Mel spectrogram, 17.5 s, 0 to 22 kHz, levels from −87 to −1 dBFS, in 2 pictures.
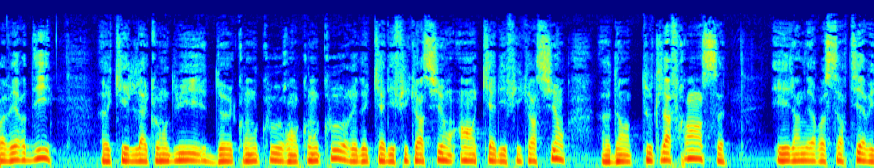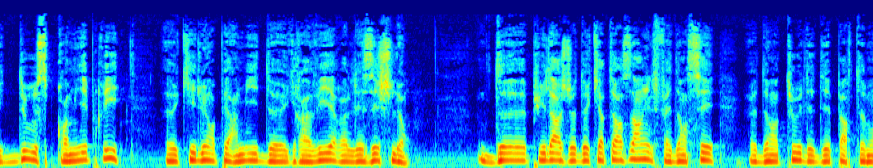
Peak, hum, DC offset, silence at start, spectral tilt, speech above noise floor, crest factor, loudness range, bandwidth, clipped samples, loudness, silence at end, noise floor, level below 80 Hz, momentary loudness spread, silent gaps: -6 dBFS; none; under 0.1%; 0 s; -6 dB/octave; 30 dB; 14 dB; 1 LU; 15.5 kHz; under 0.1%; -22 LUFS; 0 s; -51 dBFS; -48 dBFS; 5 LU; none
